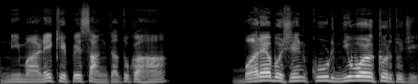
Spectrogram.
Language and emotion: Goan Konkani, angry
